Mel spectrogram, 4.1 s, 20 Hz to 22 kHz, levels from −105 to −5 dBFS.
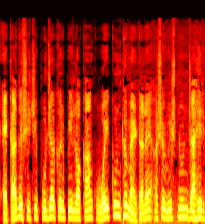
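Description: A speech clip in which the treble was likely rebuilt by HE-AAC spectral band replication: upper bands are copied from lower ones and shaped coarsely, so harmonics fail to line up above the crossover and s sounds come out plainly gritty and metallic, consistent with a low bitrate near 24 kbps. From 2.52 s to the end, a screen or video cable couples into the audio as video or display buzz: a 75 Hz buzz at the picture's field rate with hash above it, sitting roughly 25 dB under the speech.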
